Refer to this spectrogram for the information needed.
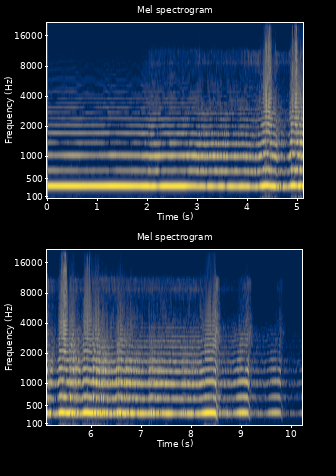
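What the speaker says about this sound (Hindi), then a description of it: "एक बार और शंख बजा दें।" Conch shell (shankh) blown during a Satyanarayan puja, a loud sustained tone held for about ten seconds, with brief clattering percussive bursts over the middle and near the end.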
